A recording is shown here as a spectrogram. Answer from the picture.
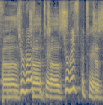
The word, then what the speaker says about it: tirzepatide: The highest dose of the weekly injection, known as tirzepatide. – I'm glad you tried to pronounce that, because I think... – Yes, tirzepatide.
